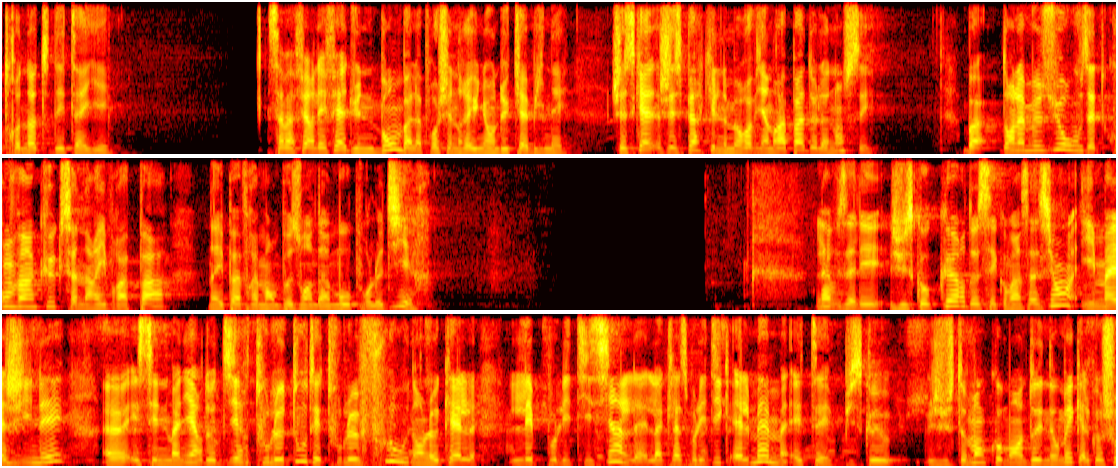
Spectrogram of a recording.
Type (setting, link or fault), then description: setting, live audience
